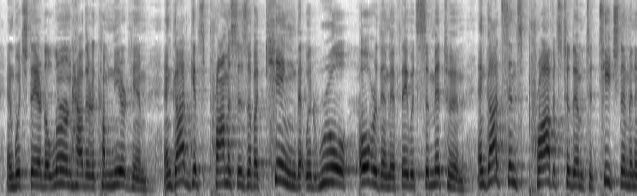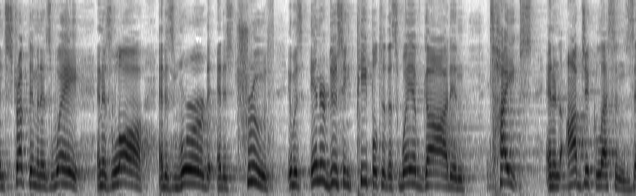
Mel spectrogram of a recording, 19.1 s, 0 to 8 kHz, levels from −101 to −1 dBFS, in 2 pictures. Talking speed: 225 wpm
